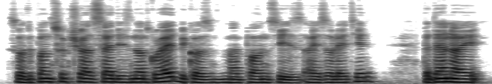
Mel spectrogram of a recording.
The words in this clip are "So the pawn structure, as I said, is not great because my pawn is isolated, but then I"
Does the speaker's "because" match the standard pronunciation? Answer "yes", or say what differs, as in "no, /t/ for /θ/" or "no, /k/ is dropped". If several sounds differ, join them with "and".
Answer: yes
